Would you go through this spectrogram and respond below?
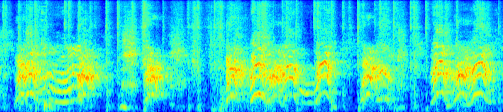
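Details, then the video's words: Pomeranian in a bout of continuous barking: bursts of two to four quick, high yaps with bending pitch, separated by brief pauses about every second, loud and close. "犬の鳴き声 ポメラニアン サムちゃんの連続吠え集"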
